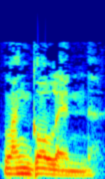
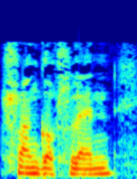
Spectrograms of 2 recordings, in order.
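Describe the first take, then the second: First: It starts with a plain L sound. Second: It starts with a hissing voiceless 'hl' sound. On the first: The speaker is not local. The speaker calls it wrong. "Они все говорят «ланголен»" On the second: The speaker is local. The speaker calls it right. "Вместо того, чтобы говорить «шлангохлен»"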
